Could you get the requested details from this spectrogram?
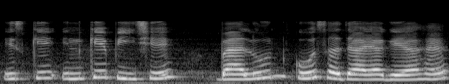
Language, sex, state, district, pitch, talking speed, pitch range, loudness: Hindi, female, Bihar, Patna, 265 Hz, 105 wpm, 240-290 Hz, -14 LUFS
